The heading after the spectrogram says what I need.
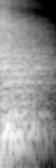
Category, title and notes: Instrument samples > Percussion
It's a bass hi-hat. This is a bass hi-hat wavefile based on a namesake re-enveloped crash file you can find in my crash folder.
